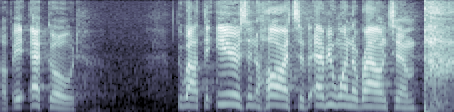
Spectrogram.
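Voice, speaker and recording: A man with a high pitch uses a raised, projected voice and a bright, sharp tone, showing ordinary pitch variation at a moderate pace in a very clean recording with a silent background. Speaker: spoken word poet. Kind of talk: live spoken word poetry performance.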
